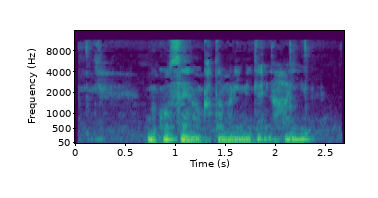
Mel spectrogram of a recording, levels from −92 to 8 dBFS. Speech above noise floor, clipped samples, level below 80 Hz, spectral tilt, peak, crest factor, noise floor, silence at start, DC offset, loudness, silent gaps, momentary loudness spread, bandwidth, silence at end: 26 dB; under 0.1%; -44 dBFS; -5.5 dB/octave; -6 dBFS; 18 dB; -48 dBFS; 0.1 s; under 0.1%; -22 LUFS; none; 9 LU; 12 kHz; 0.3 s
